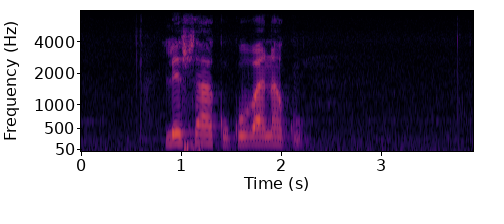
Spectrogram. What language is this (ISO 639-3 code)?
tso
